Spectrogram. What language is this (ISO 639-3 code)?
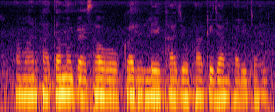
bho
